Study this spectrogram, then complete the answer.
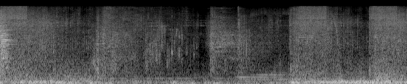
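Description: Electricity crackles and buzzes sharply.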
